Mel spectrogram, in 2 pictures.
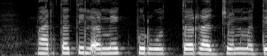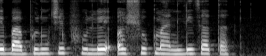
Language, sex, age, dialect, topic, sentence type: Marathi, female, 18-24, Varhadi, agriculture, statement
